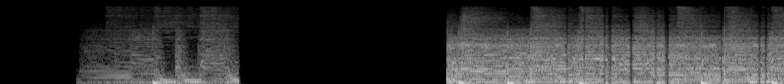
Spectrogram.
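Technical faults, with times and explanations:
2.39–4.47 s, audio dropout to silence: the sound cuts off abruptly and returns about 2.1 s later, with digital silence and no room tone between. The input was likely lost while recording carried on writing zeros, so everything in that span is gone.
5.65–6.70 s, repeated packet loss (robotic sound): seven separate gaps, the longest 41 ms, leave roughly a fifth of this second patched by extending the preceding sound. The closely spaced repairs chop the flow.
7.20–7.24 s, 7.58–7.62 s and 7.64–7.68 s, short concealed packet loss: about 20 ms of audio missed the decoder each time and was replaced by continuing the previous sound before blending back. Each heals as a brief smear or wobble rather than a gap.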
